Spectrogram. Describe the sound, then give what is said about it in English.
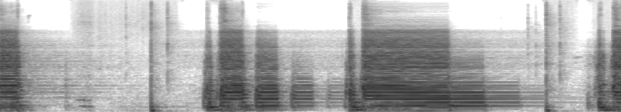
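Distorted electric guitar chords ring out through a delay pedal, each loud strum followed by repeating echoes that trail off, with sharp muted picks between the sustained bursts. No one speaks. “Its party piece to me is that it works so well in front of a distorted amp.”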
